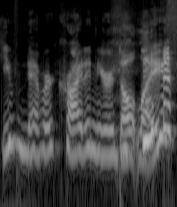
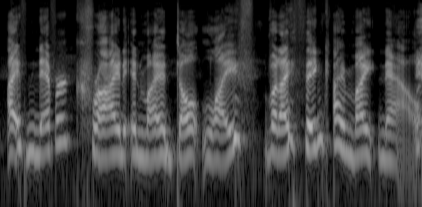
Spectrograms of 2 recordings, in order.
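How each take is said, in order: First: Laughing disbelief, rising at the end; incredulous retort. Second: Slow, a bit louder, mildly earnest; quoted tearful confession. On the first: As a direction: scoff at the line, half laughing. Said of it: "I was like". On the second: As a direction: lightly read the hero's teary line, drawn out. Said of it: "He says". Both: Retold or imitated.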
